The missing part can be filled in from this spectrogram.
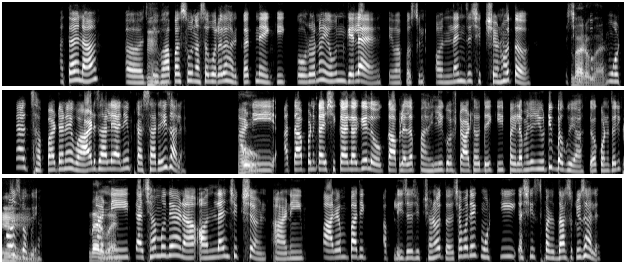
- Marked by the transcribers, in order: other background noise; tapping
- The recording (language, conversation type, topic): Marathi, podcast, ऑनलाइन शिक्षणामुळे पारंपरिक शाळांना स्पर्धा कशी द्यावी लागेल?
